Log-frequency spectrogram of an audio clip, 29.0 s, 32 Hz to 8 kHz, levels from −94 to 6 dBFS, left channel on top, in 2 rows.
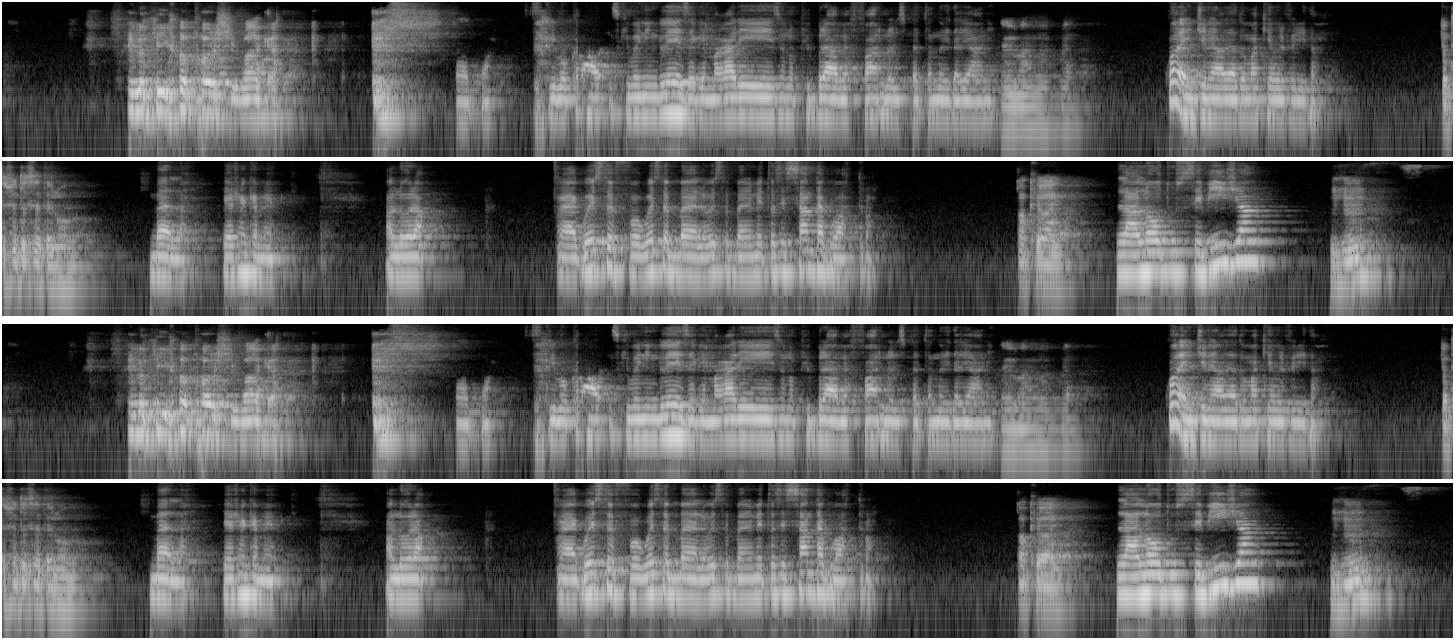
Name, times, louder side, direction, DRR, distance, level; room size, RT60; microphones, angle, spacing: voice 1, 1.1-2.8 3.7-4.4 5.3-5.5 10.0-10.7 14.4-15.3 24.7-25.2 27.8-28.2, left 2 dB, 30° left, 1.4 m, -21 dB
voice 2, 4.5-4.9 5.4-9.9 11.7-13.2 16.0-16.5 16.7-17.3 18.3-18.8 20.1-23.2 25.7-27.2, right 1 dB, ahead, 1.0 m, -21 dB
29.0 x 22.0 x 8.2 m
head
